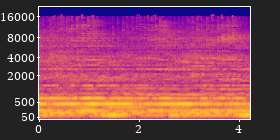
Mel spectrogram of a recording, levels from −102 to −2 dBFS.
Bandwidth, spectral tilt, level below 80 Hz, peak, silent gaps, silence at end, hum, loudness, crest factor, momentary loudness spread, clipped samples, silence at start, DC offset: 17 kHz; -6.5 dB/octave; -50 dBFS; -2 dBFS; none; 0 s; none; -16 LUFS; 12 dB; 5 LU; under 0.1%; 0 s; under 0.1%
